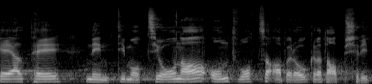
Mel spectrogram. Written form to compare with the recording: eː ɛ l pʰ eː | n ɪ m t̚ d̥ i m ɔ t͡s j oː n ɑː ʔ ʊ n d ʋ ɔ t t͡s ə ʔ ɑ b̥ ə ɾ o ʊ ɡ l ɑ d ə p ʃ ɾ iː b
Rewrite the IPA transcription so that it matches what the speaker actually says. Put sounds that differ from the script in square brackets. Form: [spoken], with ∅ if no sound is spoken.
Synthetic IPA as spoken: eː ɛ l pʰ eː | n ɪ m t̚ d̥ i m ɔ t͡s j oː n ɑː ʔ ʊ n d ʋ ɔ t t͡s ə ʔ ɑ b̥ ə ɾ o ʊ ɡ [ɾ] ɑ d [ɑ] p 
